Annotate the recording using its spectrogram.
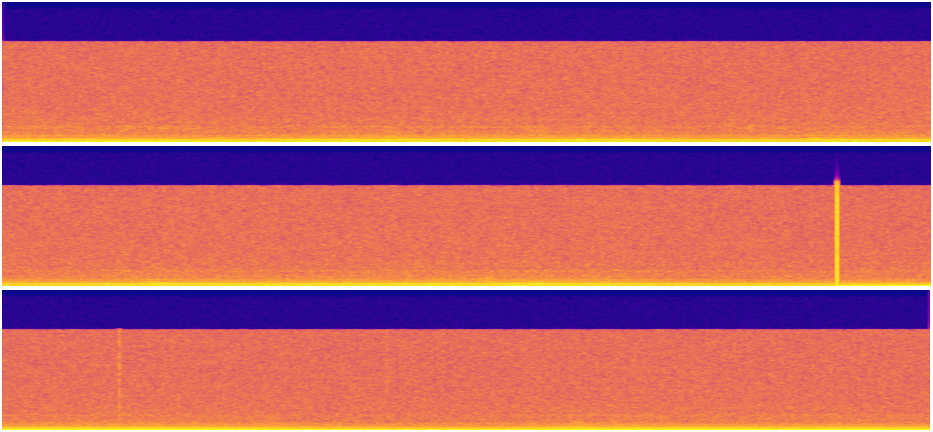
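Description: A guitar amplifier gives out a steady, low droning hum.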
